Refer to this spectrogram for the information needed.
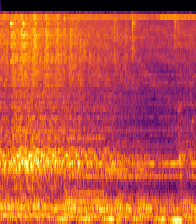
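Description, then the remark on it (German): Continuous layered instrumental music, a Bach fugue, with dense interweaving tonal lines, steady and moderately loud, playing alone without any voices as background music in a Konami video game. “Was richtig cool ist, man hört ja im Hintergrund die Fuge von Bach.”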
